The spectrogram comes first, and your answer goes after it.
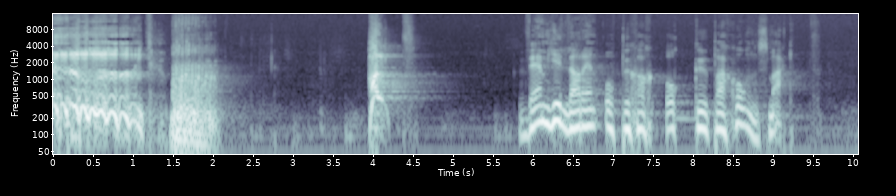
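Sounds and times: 
speech: 0.6 - 1.9, 6.0 - 9.3
horse whinnying: 1.5 - 2.2.

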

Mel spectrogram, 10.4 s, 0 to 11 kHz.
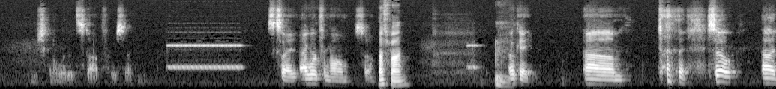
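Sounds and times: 
speech: 0.5 - 2.0, 3.6 - 5.5, 6.6 - 7.2, 7.8 - 10.3
telephone ringing with a steady electronic tone: 2.2 - 3.3.

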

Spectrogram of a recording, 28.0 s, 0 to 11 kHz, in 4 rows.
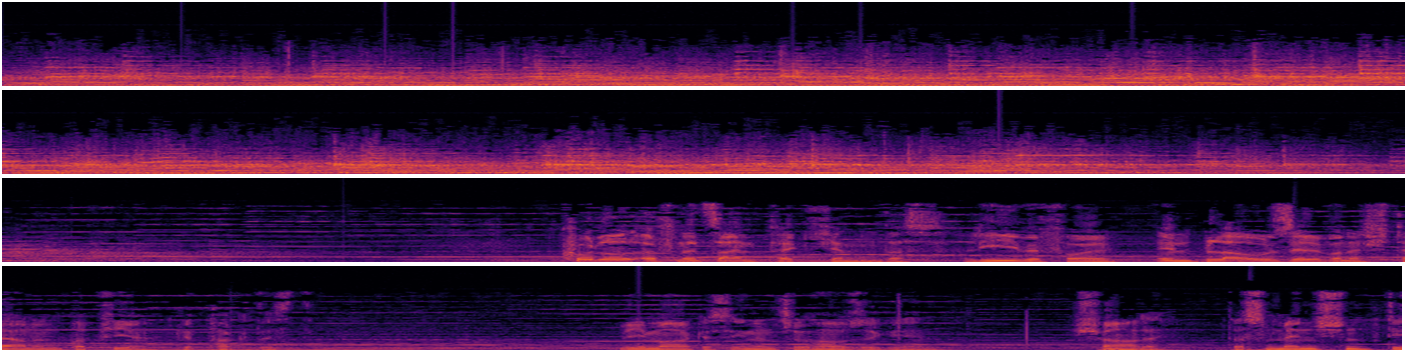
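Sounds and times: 
cathedral church bells pealing: 0.0 - 28.0
speech: 17.0 - 22.7, 24.1 - 28.0.

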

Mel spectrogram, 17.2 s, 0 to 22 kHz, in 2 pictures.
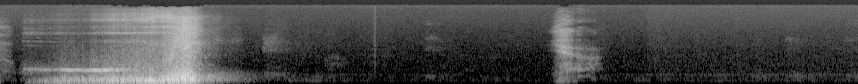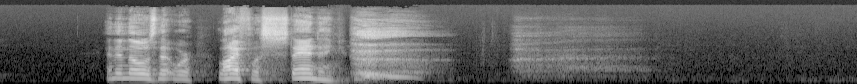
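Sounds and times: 
gasping intake of breath: 0.3 - 2.2
gust of wind whistling: 0.3 - 2.3
speech: 9.7 - 12.4.

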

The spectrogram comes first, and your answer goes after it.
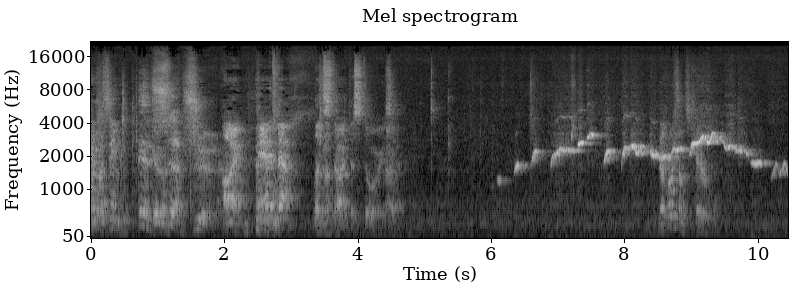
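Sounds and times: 
speech: 0.2 - 4.8, 8.5 - 9.4
person whistling a wavering tune: 6.1 - 10.4.

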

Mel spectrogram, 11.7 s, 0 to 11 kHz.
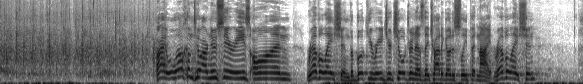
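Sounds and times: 
large church audience applauding: 0.0 - 3.6
speech: 3.1 - 10.8.

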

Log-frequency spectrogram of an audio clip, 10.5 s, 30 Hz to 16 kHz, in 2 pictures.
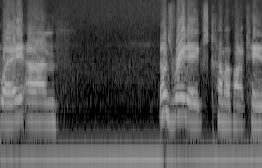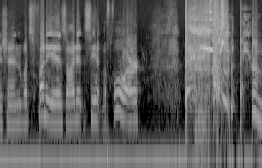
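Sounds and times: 
speech: 0.0 - 1.2, 3.2 - 10.4
person coughing: 8.6 - 10.4.

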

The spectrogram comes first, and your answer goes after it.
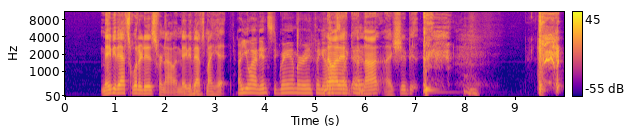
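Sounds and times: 
speech: 0.7 - 8.3
person coughing in a coughing fit: 7.2 - 8.4, 9.4 - 9.9.

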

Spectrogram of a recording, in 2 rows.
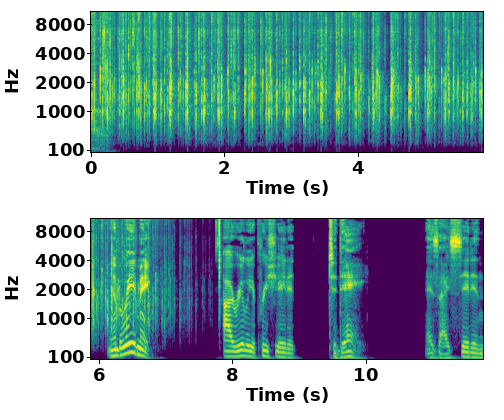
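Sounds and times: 
muffled applause from gloved hands: 0.0 - 7.7
speech: 6.2 - 6.9, 7.9 - 10.0, 10.9 - 11.7.

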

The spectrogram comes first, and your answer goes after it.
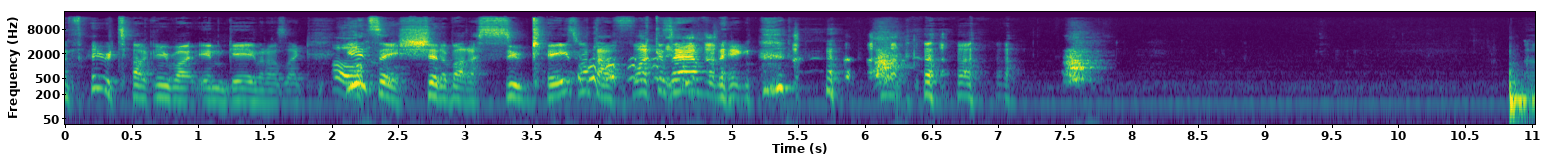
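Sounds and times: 
speech: 0.0 - 7.6
laughter: 3.7 - 7.2
dog barking: 3.9 - 4.5, 6.0 - 6.6, 7.5 - 7.9.

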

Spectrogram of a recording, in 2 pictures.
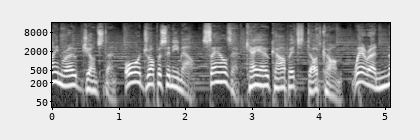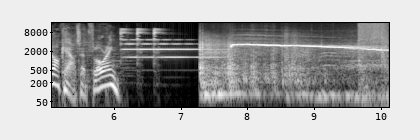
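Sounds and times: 
speech: 0.0 - 6.2
firework whistling at a bonfire night display: 7.3 - 10.1.

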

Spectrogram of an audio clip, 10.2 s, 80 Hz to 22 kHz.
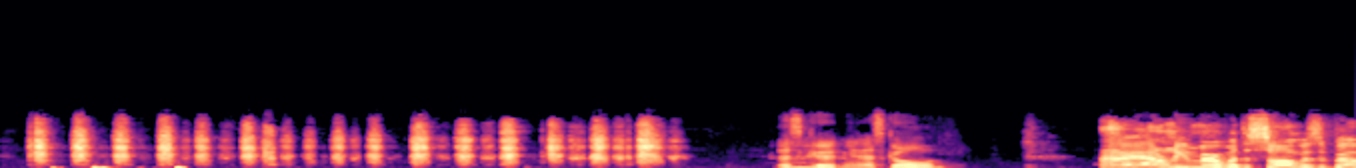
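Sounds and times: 
puppy panting: 0.2 - 5.2
speech: 5.9 - 7.2, 8.6 - 10.1.

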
